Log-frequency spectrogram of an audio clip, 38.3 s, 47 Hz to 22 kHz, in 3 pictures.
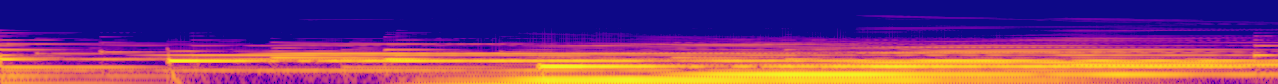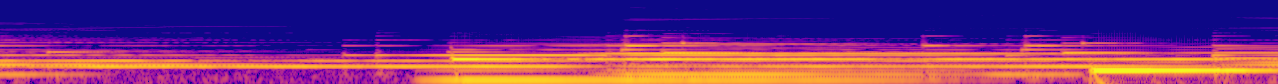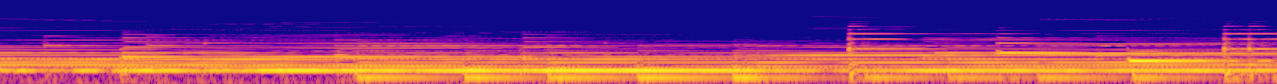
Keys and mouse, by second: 0.0 alt+shift+click, 3.6-6.4 alt+drag, 6.8 click, 8.0 click, 9.1 click, 9.4 alt+click, 11.2 click, 12.0-13.5 shift+drag, 13.5 g, 13.8 y, 14.8 click, 15.2-16.9 alt+drag, 17.1 ctrl+alt+click, 17.6-21.6 alt+drag, 22.3 1, 22.9 ctrl+alt+click, 23.6 alt+shift+click, 24.9-26.5 ctrl+alt+drag, 26.8-28.4 alt+shift+drag, 29.0 ctrl+alt+click, 29.6 shift+click, 30.4-31.7 drag, 34.3 click, 35.4 click, 36.3 alt+a, 36.8 b, 37.1 click.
